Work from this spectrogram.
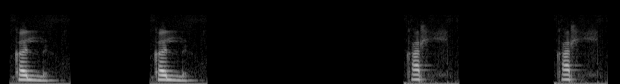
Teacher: A lateral fricative is essentially the same as a fricative, but the air passes out the side of the articulator rather than out the front. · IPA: kal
